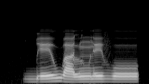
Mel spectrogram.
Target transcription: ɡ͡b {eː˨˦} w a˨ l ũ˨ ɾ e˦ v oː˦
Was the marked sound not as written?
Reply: no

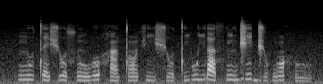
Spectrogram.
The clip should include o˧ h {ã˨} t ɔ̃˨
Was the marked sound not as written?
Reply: no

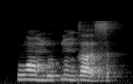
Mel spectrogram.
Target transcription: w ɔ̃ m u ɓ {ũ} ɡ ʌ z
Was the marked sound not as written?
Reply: no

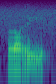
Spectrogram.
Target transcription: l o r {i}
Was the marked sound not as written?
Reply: yes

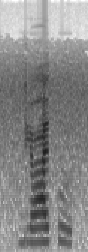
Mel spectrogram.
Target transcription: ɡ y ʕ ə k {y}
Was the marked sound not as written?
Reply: yes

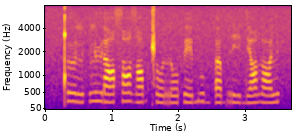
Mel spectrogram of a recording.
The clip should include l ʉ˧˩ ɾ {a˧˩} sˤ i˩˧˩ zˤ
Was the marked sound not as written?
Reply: yes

